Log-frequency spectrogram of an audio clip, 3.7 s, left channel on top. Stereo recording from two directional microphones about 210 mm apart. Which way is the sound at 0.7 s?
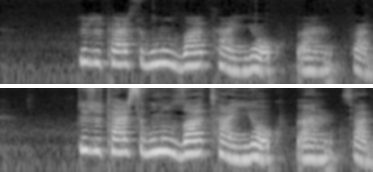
25° right (ahead or behind).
